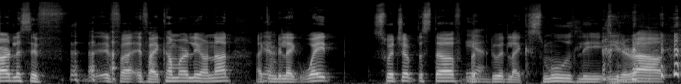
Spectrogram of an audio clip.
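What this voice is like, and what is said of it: Usual voice. Nothing is said of it.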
